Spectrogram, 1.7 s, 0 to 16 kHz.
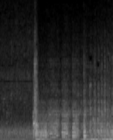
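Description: A small tractor's engine starts in Farming Simulator 19, with a sharp starter catch and then a few chugging pulses settling into a steady idle, close and fairly loud.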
